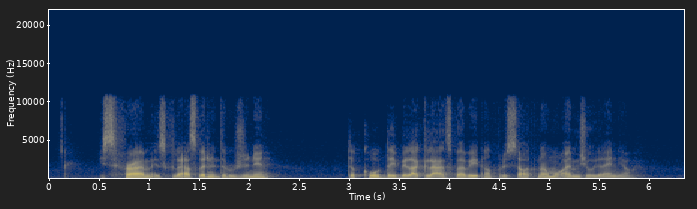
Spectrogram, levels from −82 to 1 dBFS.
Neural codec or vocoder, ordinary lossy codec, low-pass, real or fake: codec, 16 kHz in and 24 kHz out, 0.9 kbps, LongCat-Audio-Codec, fine tuned four codebook decoder; none; 10.8 kHz; fake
